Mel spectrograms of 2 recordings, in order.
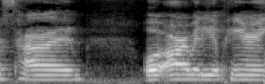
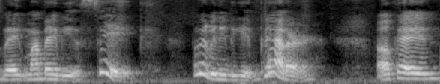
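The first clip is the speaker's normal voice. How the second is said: usual speaking voice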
